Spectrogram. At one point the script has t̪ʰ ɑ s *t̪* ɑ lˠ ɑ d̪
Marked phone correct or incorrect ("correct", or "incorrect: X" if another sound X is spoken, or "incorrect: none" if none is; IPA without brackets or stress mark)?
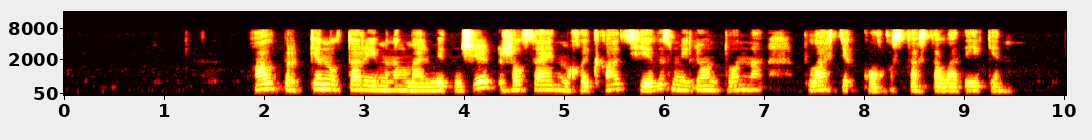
correct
